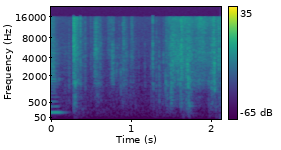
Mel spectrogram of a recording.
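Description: Paper pages of a hand-painted art journal rustling and crinkling as they are turned, with a few light flicks.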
